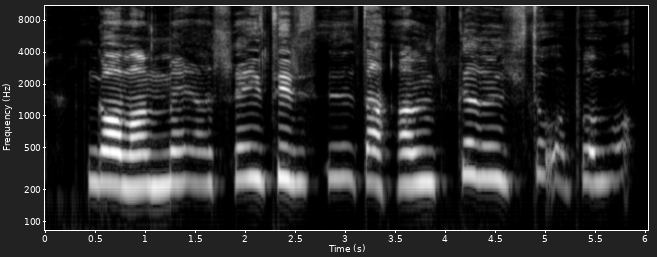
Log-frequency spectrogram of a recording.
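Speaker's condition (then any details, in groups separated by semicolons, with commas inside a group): Cerebral palsy; from birth, oxygen deprivation at delivery, heart not beating at birth then restarted, spasms, right side harder to control; 26 years since onset, mild, long walks tiring, most tasks possible but very energy-consuming; mainly affects speech and balance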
